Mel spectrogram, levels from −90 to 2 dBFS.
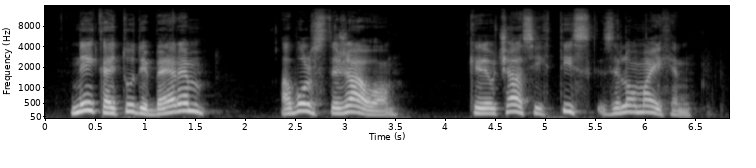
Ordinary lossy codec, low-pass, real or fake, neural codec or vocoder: none; 14.4 kHz; real; none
